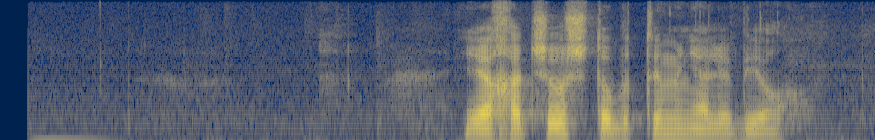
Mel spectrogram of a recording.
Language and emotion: Russian, neutral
